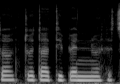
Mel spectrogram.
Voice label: "diben", Welsh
